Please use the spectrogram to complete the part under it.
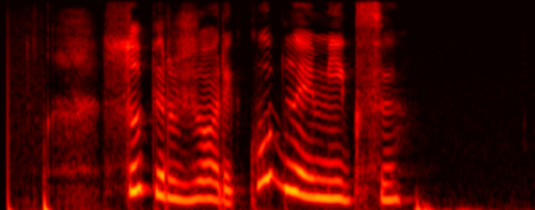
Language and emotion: Russian, positive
